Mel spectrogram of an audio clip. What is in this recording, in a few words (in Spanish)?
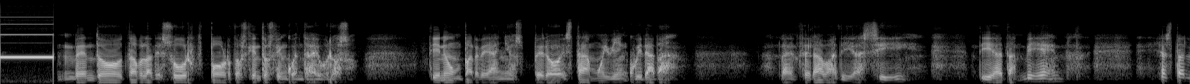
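humor, Locución publicitaria; locutor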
